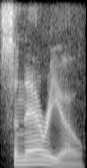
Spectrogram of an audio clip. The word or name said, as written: scenario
